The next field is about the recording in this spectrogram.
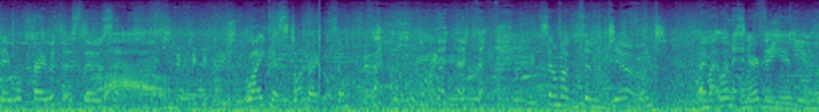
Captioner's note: laugh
